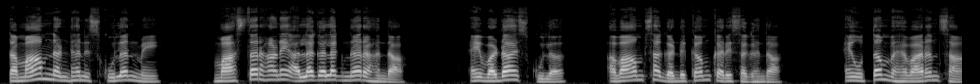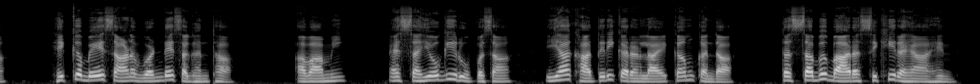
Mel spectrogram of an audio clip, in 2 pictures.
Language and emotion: Sindhi, neutral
